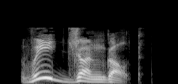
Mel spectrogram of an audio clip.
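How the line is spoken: Overly loud question. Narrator (Russian): спросил излишне громко

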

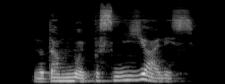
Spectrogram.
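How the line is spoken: Muttered. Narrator (Russian): пробормотала Эск

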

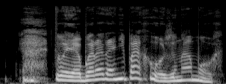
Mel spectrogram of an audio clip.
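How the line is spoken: Girl's giggle. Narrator (Russian): хихикнула девушка

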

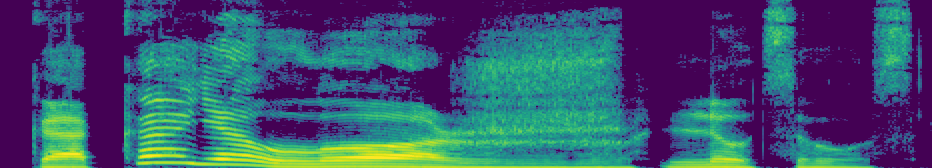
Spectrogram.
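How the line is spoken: Quiet lingering hiss. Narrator (Russian): Шипение, послышавшееся в негромком голосе, казалось, продолжалось и после того, как его жесткий рот замер

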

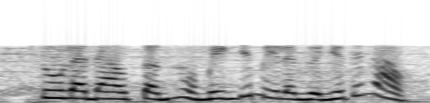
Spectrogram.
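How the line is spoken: Shouted question. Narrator (Vietnamese): Đạo cô quát hỏi

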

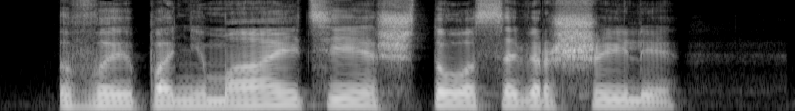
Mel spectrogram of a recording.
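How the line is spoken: Stern question. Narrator (Russian): Наконец строго спросил лейтенант

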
